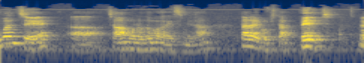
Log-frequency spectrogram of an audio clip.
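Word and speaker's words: בית: 이 점에 대해서는 다 나중에 배우겠지만 점이 찍혀있는 벨트는 우리말 비읍하고 같이 발음하시면 됩니다. 브라고 발음하시지만 점이 없을 때는 순경은 비읍처럼 발음하면 브 이렇게. 네. bet.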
